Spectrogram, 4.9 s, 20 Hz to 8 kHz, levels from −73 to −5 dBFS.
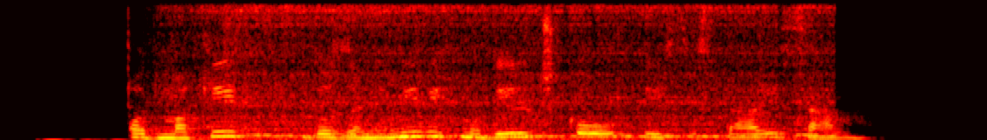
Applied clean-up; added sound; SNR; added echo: none; Sawing; 6 dB; none.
